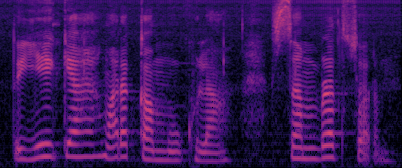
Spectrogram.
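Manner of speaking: ordinary talk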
